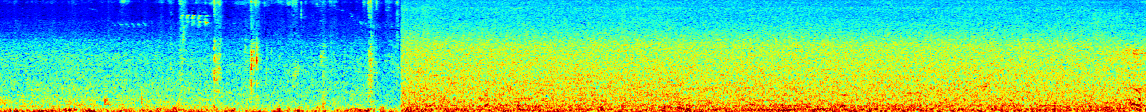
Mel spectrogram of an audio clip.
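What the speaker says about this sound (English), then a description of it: "You hear the noise of the waterfall in the background" The Falls of Clyde roar after heavy rain, a dense, continuous broadband rush of water that grows louder and steadier partway through.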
